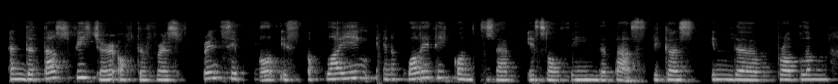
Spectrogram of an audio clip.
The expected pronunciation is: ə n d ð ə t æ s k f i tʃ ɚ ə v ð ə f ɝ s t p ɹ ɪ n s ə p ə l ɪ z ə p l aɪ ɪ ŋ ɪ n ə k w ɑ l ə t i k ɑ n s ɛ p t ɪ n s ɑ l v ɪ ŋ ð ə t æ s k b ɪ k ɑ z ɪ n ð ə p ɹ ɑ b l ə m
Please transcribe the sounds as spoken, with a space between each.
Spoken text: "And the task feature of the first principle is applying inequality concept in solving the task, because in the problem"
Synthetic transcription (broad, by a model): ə n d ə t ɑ s f i tʃ ɚ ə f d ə f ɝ s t p ɹ ɪ n s ə p ə l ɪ s ə p l aɪ ɪ ŋ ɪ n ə k w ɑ l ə t i k ɑ n s ɛ p t ɪ n s ɑ l v ɪ ŋ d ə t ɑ s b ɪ k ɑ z ɪ n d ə p ɹ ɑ b l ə m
